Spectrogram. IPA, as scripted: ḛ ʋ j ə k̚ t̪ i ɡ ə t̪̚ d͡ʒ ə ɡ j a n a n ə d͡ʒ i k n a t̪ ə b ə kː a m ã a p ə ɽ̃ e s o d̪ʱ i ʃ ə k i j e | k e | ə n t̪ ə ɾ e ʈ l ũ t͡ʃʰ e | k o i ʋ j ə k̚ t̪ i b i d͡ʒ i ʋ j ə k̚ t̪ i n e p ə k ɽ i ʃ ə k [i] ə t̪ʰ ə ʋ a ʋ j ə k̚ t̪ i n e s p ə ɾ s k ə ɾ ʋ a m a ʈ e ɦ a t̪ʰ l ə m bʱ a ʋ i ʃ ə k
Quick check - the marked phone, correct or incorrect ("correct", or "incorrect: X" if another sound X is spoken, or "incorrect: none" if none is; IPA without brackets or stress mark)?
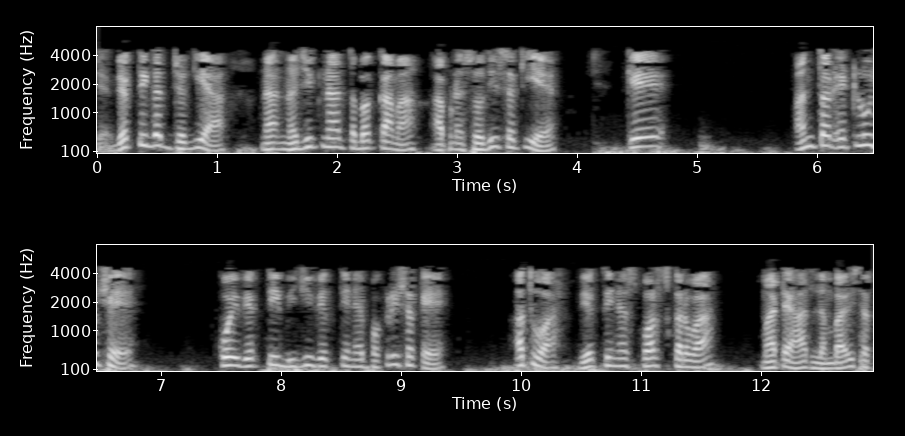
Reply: incorrect: e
